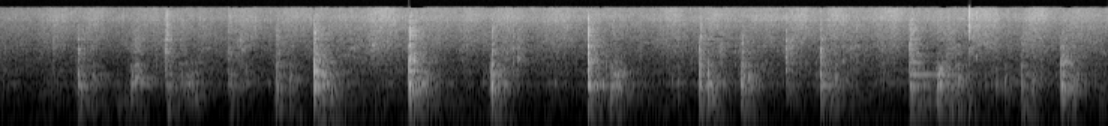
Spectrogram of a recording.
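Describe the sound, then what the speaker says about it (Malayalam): Chopped aromatics sautéing in ghee in a pan, with a steady soft sizzle under regular scraping stir strokes roughly every half second, close and moderately loud, with no talking. "നമുക്ക് നന്നായിട്ടൊന്ന് വഴറ്റിയെടുക്കാം."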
